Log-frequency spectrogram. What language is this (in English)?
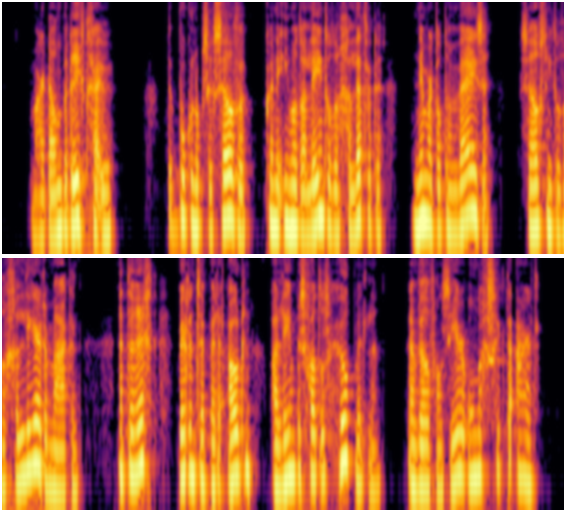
Dutch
